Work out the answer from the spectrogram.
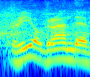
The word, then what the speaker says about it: Rio Grande: When you bring up Rio Grande Valley, which is the correct pronunciation, but anyway, the longtime affiliate of the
